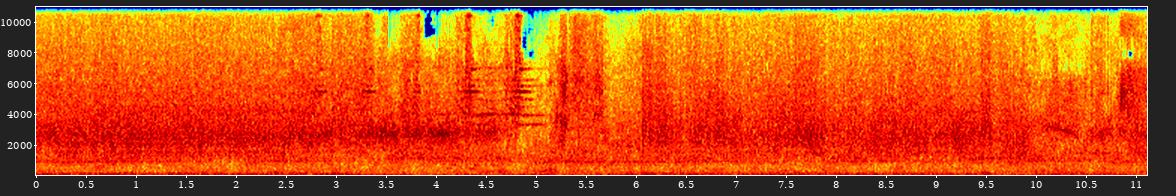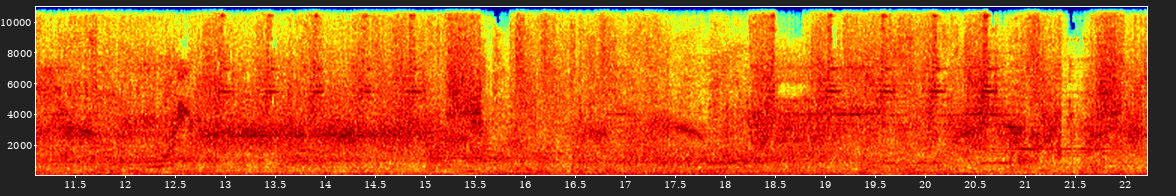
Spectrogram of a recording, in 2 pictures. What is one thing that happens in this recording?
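Loud video game blasts and hits crash rapidly.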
